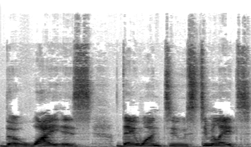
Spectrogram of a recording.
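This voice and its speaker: A woman's high-pitched voice with a non-native accent. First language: not English. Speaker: vlogger and artist. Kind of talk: casual vlog talk to camera. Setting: home studio. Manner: hesitant, many fillers.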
